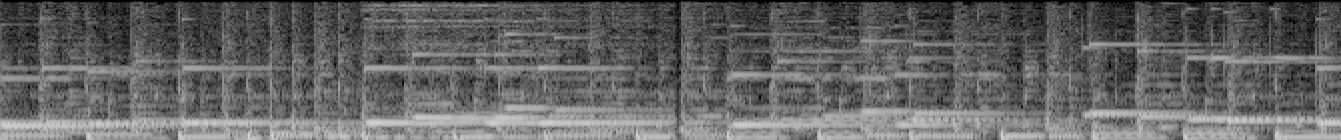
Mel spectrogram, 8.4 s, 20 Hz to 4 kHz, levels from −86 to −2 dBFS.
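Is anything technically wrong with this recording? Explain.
Yes. Short concealed packet loss, 4.20 to 4.26 s: about 40 ms never reached the decoder, so the receiver stretched the preceding sound across the gap, leaving a smear.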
